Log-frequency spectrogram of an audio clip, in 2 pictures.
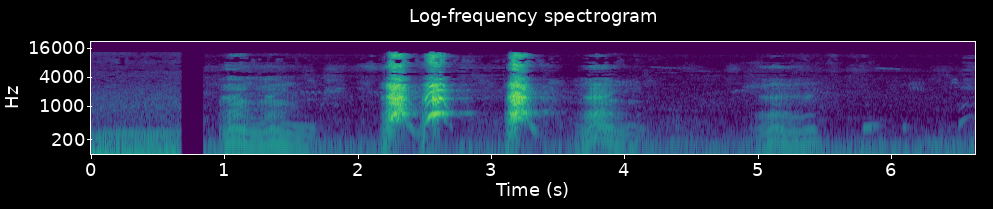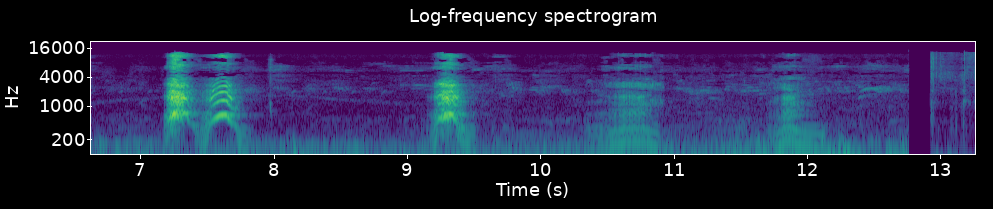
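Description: A small dog whines.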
